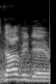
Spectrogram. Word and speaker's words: Davide: and well I actually his name's out David's davide right yeah I thought that I thought was David with the silent e but okay Davide but uh yeah again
